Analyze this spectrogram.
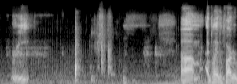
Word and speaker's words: Righ: Hi, I'm Ree, which is spelled exactly as it sounds, R-I-G-H, Ree.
